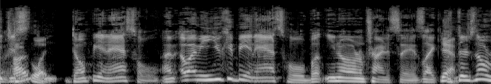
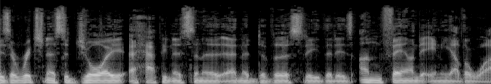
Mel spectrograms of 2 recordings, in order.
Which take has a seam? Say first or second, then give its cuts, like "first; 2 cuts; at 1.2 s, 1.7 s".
first; 1 cut; at 1.5 s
